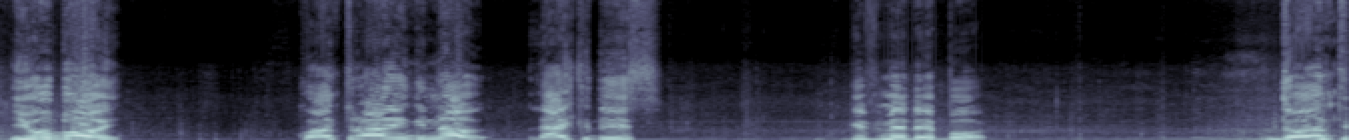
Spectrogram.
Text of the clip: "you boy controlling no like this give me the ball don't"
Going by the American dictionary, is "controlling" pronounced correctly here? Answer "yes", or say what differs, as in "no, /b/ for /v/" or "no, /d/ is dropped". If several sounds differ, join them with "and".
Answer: yes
